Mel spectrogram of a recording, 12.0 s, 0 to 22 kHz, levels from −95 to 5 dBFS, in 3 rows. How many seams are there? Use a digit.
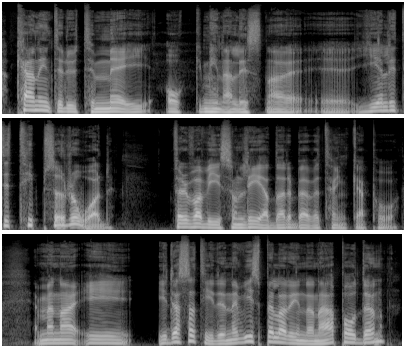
0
